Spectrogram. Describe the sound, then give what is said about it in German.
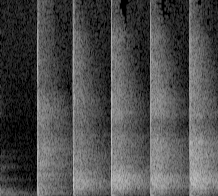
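Five loud, sharp hand claps at a steady, slightly uneven pace, each crisp with a short ringing decay, and no talking. “Wir haben gestern festgestellt, dass ich sehr laut klatschen kann.”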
